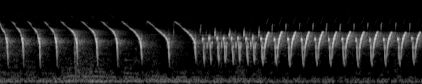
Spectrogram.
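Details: Canary in breeding condition singing a run of about ten steep falling whistles followed by a quick, repeated chattering trill of bright notes.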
